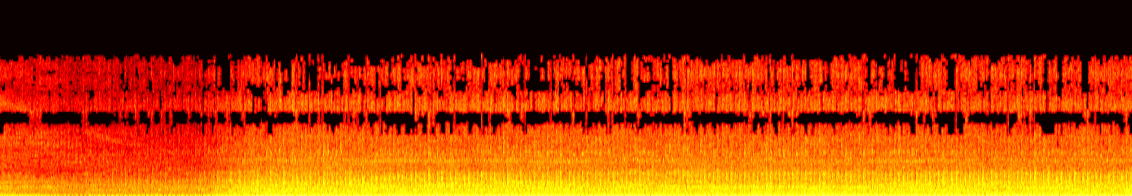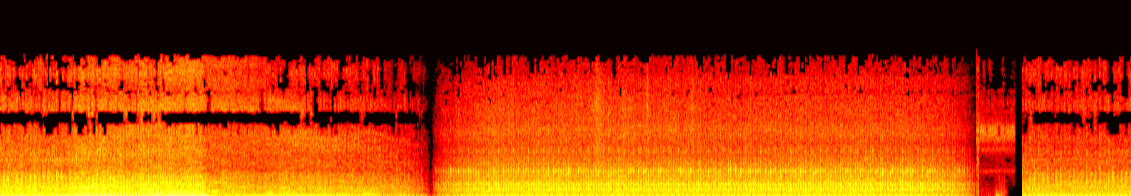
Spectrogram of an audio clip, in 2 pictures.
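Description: A small engine running steadily. Its sound changes abruptly twice, about two-thirds of the way through and again near the end.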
